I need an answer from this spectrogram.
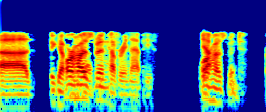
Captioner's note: voice muffled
